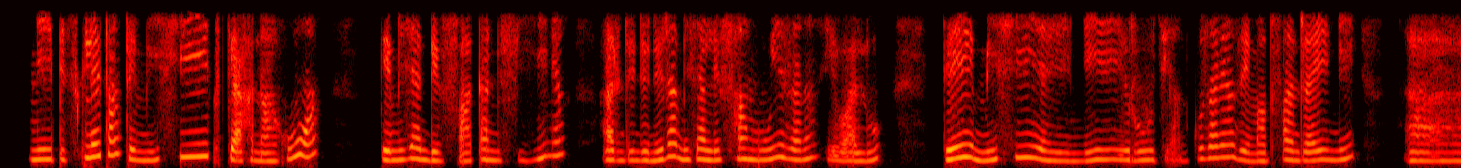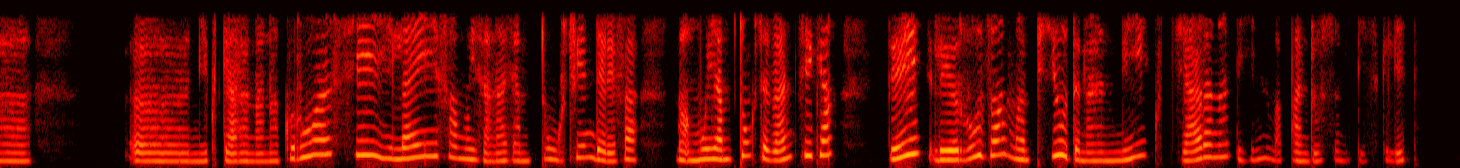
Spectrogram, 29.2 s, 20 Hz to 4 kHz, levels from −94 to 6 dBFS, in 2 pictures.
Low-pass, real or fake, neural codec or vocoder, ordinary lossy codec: 3.6 kHz; fake; codec, 44.1 kHz, 7.8 kbps, DAC; none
